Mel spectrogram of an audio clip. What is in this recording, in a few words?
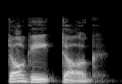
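"dog eat dog", British English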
